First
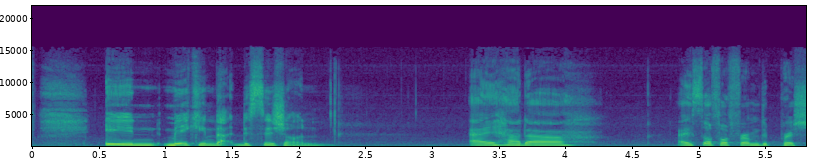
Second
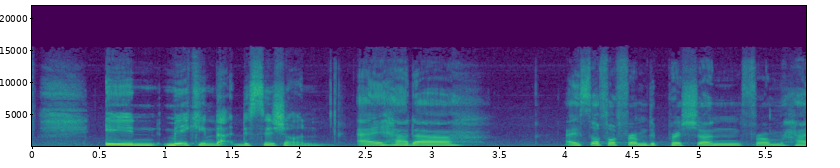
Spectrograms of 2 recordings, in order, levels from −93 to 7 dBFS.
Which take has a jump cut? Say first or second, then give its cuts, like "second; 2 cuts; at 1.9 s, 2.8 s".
second; 1 cut; at 2.3 s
